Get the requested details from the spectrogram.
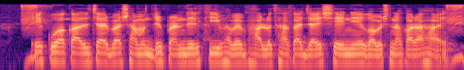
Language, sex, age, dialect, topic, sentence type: Bengali, male, 18-24, Northern/Varendri, agriculture, statement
